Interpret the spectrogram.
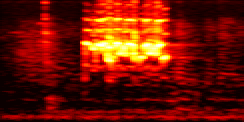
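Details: Cucak kerinci bulbul singing vigorously, a lure sound for birds: a short burst of fast, chattering high notes over a constant low hum.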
